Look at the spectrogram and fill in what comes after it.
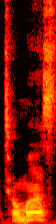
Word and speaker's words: Tomas: So my name is Tomas Bogardus, spelled like Tomas, T-O-M-A-S.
